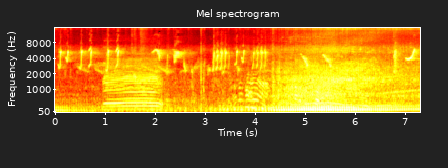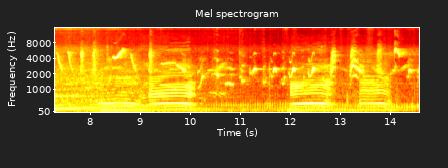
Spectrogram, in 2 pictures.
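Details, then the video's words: Tame cattle heading to the shed together with the herd. Several long, mellow moos come at intervals. A rumbling low noise swells in the middle, and busy bird chirps and tweets fill the background. "suara sapi moo"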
